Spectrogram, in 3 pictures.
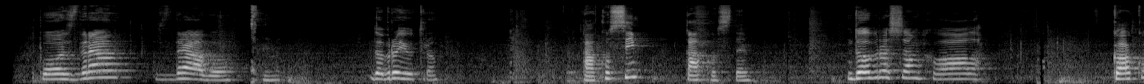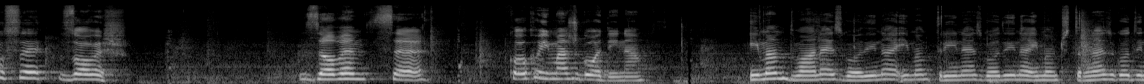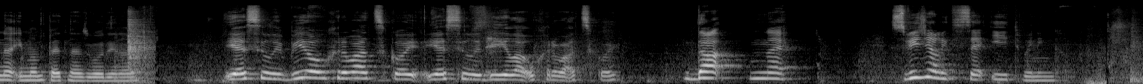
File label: Croatian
